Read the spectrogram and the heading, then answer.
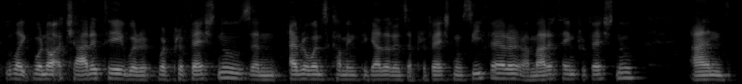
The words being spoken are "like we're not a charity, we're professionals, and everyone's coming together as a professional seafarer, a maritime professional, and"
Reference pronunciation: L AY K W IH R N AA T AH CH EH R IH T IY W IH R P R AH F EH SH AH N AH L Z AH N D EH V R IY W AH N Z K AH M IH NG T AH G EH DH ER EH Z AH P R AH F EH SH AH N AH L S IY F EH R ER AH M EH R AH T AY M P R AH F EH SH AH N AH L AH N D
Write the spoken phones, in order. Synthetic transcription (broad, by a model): L AY K W IH R N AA T AH CH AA R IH T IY W IH R P R AH F EH SH AH N AH L Z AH N EH V R IY W AH N Z K AH M IH NG T AH G EH DH ER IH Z AH P R AH F EH SH AH N AH L S IY F EH R ER AH M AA R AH T AY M P R AH F EH SH AH N AH L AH N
